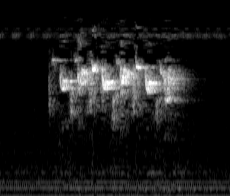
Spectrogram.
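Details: Sihani bulbul from Al-Faw, Basra, Iraq: a loud, bright burst of chattering, warbled notes lasting about a second and a half, quickly rising and falling, with a faint steady insect buzz and low hum behind.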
